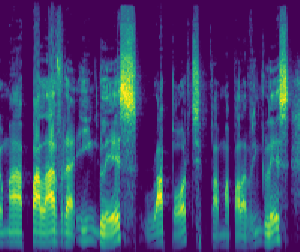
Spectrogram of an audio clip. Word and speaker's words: rapport: falo francês que eu não vou me arriscar numa pronúncia aqui em francês mas em inglês é rapport e o que que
